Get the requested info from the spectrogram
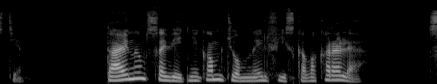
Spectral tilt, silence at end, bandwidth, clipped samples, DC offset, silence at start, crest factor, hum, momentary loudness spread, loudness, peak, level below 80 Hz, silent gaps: -5 dB/octave; 0 s; 15.5 kHz; under 0.1%; under 0.1%; 0.1 s; 24 dB; none; 13 LU; -29 LUFS; -8 dBFS; -80 dBFS; 0.47-0.51 s, 0.70-0.98 s, 3.72-4.27 s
